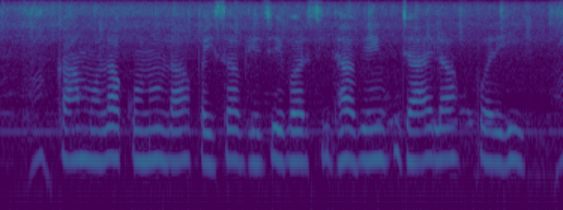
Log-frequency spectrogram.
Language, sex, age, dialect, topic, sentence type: Chhattisgarhi, female, 18-24, Central, banking, question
